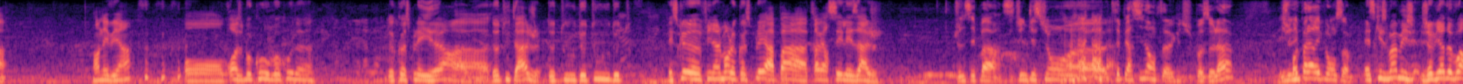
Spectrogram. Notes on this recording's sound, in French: un épisode en mode live avec une couverture de la Geek expo en Avignon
